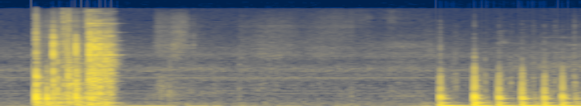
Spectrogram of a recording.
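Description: A burst of plastic clatter about a third of a second in as a hinged plastic ink pad case is set down and opened, then a quick run of sharp taps near the end as a clear acrylic stamp block is pressed repeatedly onto the ink pad to ink it.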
